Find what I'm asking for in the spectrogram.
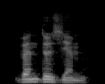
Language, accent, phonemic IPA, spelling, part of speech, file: French, France, /vɛ̃t.dø.zjɛm/, vingt-deuxième, adjective / noun, LL-Q150 (fra)-vingt-deuxième.wav
- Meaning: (adjective) twenty-second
